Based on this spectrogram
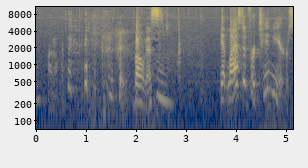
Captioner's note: laughs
